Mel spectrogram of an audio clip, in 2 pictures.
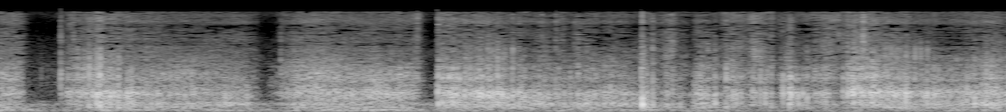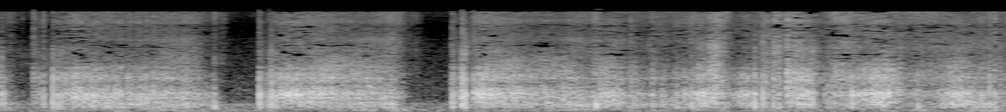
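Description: Long fingernails scratch along the spine and cover edge of a thick hardcover book lying on its side. The result is a steady, dry, raspy scraping in long strokes, separated by brief pauses, with a mid-range body and a bright, crackly texture on top.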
